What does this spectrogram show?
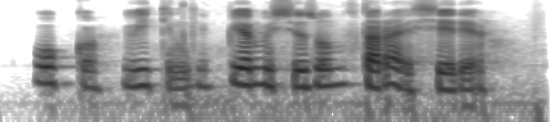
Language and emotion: Russian, neutral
